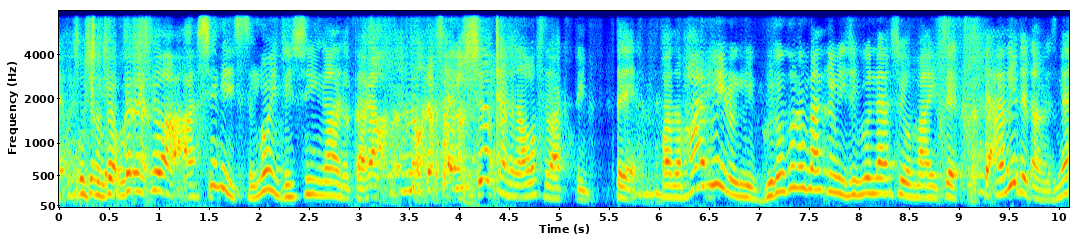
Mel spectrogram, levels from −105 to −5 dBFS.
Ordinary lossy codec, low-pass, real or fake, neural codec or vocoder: none; 7.2 kHz; fake; codec, 16 kHz, 1 kbps, FreqCodec, smaller model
